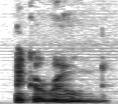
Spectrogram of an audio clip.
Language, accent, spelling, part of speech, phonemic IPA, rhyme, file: English, US, picaroon, noun / verb, /ˌpɪkəˈɹuːn/, -uːn, En-us-picaroon.ogg
- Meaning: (noun) 1. A pirate or picaro 2. A pirate ship 3. A rogue; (verb) To behave as a pirate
